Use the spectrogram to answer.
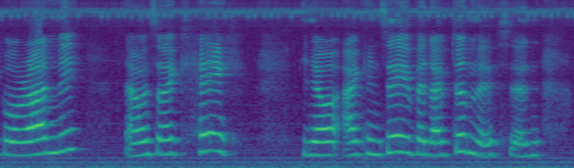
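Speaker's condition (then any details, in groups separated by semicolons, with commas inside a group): Cerebral palsy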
